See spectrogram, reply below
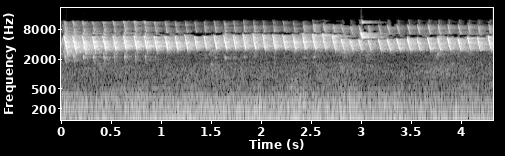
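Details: Asian pied starling fill-in song used for training other birds: a continuous, loud, fast trill of sharp repeated notes, about seven per second, slowly rising in pitch.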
